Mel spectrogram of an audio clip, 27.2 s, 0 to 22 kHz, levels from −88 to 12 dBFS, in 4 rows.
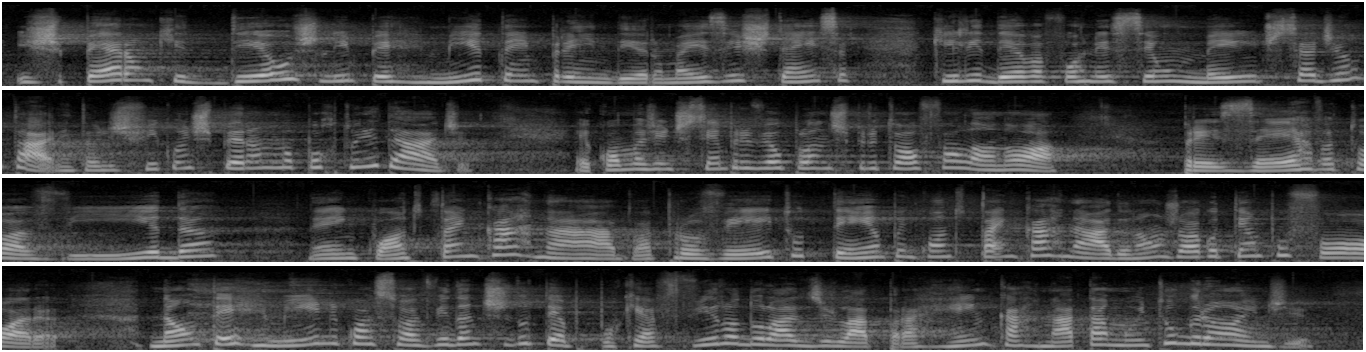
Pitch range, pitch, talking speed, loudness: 205-285 Hz, 245 Hz, 165 wpm, -28 LUFS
